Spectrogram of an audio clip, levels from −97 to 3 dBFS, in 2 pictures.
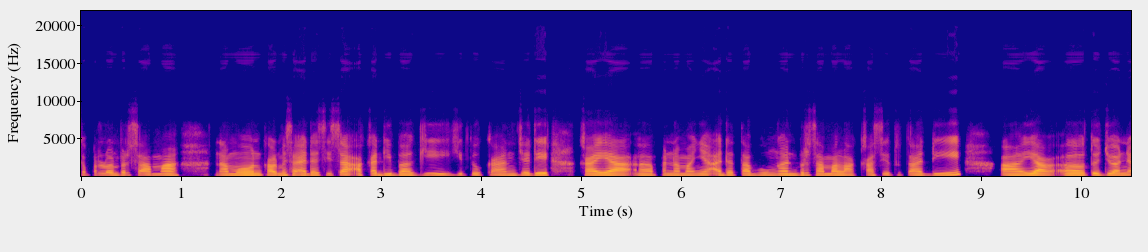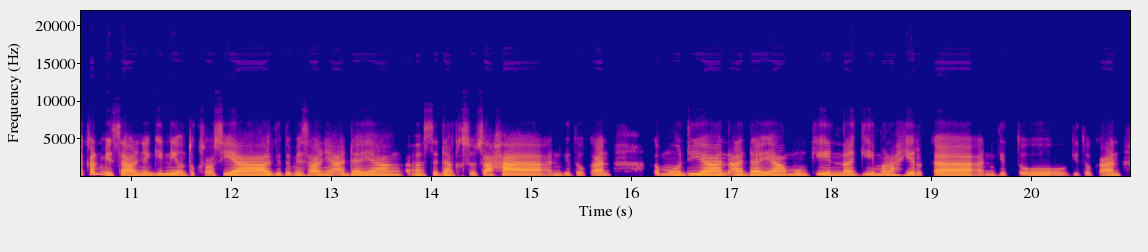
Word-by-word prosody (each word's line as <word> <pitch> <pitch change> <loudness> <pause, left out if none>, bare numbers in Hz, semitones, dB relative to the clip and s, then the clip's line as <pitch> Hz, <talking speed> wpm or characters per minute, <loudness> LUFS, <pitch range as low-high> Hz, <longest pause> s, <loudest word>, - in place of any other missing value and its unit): keperluan 185 -1 -4
bersama, 175 -1 0 0.3
namun 190 +5 +2
kalau 165 -3 +2
misalnya 175 0 0
ada 170 - 0
sisa, 185 +7 -1
akan 190 0 -1
dibagi, 175 0 -2
gitu 170 0 -8
kan. 165 +3 -3
Jadi, 190 +6 +1 0.3
kayak 175 -1 +5
apa 180 +2 -2
namanya, 175 +3 -2
ada 175 0 -1
tabungan 175 0 -2
bersama 175 +1 -1
LAKAS 165 +1 -3
itu 170 +3 -10
tadi, 180 +7 -1 0.4
eee, 165 0 +3
ya 185 -3 +5
eee, 195 0 +3
tujuannya 195 +4 +1
kan 315 +4 0
misalnya 210 - 0
gini, 190 +1 0
untuk 175 +1 -7
sosial, 170 +1 +3
gitu, 170 +1 -4
misalnya 170 -1 0
ada 170 0 0
yang, 170 0 0
eee, 165 0 -2
sedang 170 -2 -3
kesusahan 195 0 +2
gitu 170 0 -9
kan, 230 +5 -1 0.4
kemudian 175 0 +1
ada 170 0 +2
yang 170 0 +2
mungkin 170 0 -4
lagi 170 0 -2
melahirkan 190 +1 +1
gitu 170 0 -5
gitu 160 0 -14
kan. 180 +3 -1
175 Hz, 135 wpm, -23 LUFS, 170-190 Hz, 0.4 s, kayak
